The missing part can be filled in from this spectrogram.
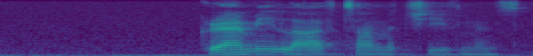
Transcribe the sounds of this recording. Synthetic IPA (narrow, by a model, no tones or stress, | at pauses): ɡ̥ɹæmilaɪftʰãɪ̃mət͡ʃiːvmə̃nt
